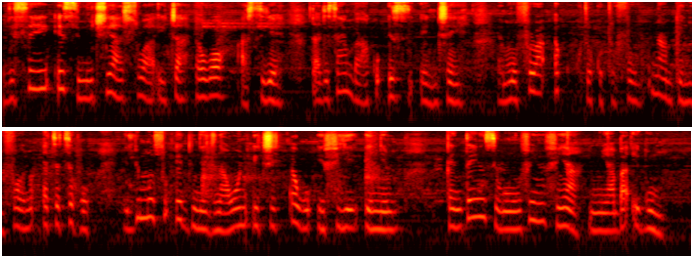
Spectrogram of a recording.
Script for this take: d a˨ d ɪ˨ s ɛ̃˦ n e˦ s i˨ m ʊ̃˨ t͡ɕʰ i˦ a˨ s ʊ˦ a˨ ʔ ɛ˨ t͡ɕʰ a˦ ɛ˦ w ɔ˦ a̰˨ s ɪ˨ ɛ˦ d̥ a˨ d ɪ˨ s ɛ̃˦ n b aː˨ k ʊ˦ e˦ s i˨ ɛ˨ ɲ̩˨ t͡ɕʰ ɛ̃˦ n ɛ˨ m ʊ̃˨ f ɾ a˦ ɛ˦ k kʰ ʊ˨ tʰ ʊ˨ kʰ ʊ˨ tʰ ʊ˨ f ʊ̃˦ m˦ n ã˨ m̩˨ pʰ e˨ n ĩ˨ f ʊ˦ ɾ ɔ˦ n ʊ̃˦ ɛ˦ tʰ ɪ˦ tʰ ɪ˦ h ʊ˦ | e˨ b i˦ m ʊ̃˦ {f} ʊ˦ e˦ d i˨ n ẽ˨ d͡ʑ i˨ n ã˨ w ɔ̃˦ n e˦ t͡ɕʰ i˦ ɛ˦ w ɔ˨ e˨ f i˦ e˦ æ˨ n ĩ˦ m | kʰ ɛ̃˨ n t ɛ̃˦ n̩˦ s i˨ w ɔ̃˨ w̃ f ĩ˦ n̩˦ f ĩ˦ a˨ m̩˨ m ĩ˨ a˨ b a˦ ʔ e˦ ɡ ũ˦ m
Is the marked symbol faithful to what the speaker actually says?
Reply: no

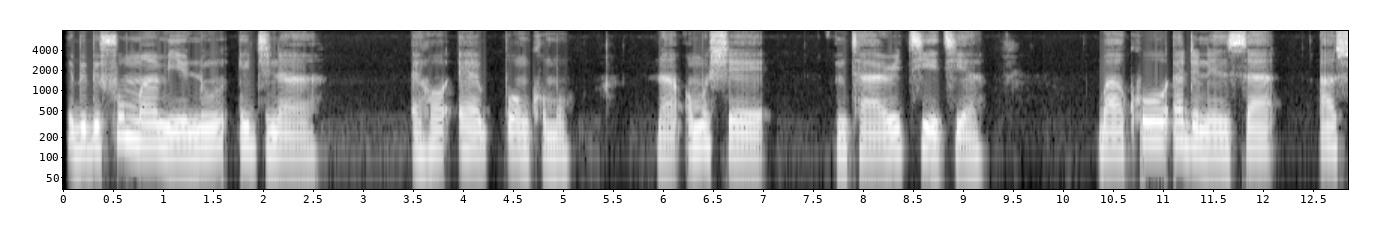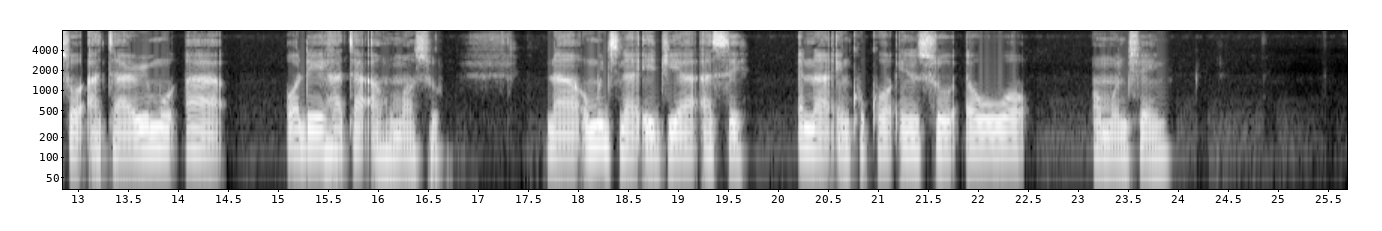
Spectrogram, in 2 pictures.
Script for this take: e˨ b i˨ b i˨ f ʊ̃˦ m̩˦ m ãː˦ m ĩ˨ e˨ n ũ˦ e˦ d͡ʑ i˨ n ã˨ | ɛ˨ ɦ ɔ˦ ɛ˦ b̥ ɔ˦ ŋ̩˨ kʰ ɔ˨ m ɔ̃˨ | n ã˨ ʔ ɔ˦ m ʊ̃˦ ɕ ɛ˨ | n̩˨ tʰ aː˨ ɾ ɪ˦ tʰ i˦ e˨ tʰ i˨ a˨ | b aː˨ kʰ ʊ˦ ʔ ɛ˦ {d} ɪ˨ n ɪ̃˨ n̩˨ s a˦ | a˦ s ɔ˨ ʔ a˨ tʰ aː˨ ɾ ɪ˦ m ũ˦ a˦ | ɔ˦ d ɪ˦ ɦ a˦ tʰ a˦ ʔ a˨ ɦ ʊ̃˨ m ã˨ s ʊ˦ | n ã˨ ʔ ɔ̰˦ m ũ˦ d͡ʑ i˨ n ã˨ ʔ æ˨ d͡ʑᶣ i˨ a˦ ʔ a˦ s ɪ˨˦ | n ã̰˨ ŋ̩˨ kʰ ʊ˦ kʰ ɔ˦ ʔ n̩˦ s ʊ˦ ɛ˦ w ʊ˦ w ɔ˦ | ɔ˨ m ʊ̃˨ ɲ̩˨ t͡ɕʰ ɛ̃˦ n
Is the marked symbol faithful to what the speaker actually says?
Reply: yes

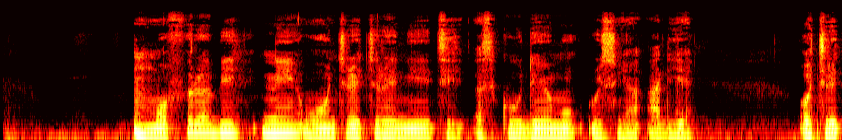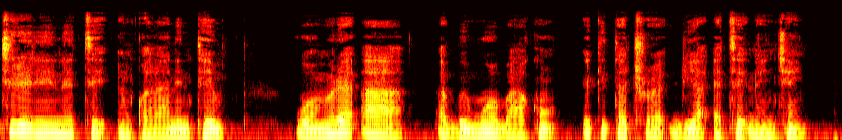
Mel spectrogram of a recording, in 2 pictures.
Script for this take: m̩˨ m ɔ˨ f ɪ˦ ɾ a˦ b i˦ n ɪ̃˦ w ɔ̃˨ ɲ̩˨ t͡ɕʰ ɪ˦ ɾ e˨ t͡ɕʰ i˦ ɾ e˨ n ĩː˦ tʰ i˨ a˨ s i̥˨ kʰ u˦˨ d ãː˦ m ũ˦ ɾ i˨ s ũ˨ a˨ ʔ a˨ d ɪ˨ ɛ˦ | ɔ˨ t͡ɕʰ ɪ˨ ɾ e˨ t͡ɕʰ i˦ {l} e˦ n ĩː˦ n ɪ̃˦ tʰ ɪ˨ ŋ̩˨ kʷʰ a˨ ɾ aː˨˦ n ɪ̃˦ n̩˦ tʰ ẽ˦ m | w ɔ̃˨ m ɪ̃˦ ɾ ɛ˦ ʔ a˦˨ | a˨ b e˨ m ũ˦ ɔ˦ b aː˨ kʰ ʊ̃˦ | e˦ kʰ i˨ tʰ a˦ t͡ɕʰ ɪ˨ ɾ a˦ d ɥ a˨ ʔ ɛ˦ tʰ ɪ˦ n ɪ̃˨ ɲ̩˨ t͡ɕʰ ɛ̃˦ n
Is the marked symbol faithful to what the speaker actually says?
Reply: no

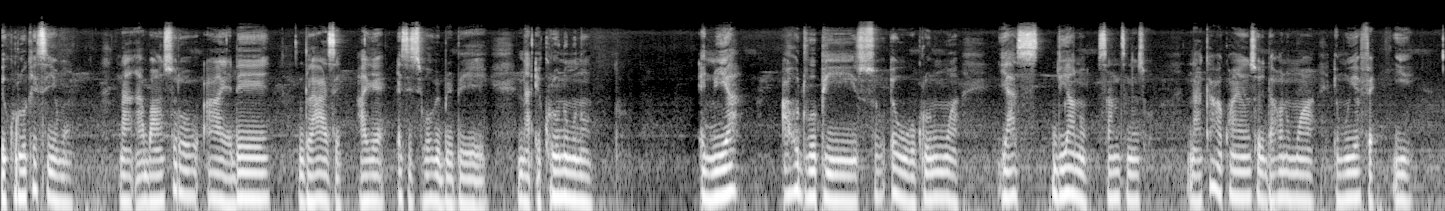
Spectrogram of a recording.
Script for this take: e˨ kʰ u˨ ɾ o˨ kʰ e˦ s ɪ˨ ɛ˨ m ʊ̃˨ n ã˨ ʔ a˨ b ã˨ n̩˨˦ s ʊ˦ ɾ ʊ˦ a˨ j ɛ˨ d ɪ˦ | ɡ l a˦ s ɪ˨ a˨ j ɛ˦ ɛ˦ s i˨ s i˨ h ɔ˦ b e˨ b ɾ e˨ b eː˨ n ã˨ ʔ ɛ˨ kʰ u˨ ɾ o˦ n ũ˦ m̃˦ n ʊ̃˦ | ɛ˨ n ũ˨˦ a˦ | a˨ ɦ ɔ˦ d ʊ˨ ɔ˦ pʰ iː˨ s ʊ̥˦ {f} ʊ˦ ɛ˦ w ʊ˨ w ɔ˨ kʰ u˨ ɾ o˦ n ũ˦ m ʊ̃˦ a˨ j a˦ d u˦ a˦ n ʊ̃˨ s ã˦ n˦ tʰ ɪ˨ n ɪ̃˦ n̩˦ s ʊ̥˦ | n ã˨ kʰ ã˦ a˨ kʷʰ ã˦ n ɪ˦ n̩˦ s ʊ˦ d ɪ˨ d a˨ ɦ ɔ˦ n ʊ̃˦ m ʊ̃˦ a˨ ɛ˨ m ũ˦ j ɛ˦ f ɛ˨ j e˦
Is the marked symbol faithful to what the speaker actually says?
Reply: no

